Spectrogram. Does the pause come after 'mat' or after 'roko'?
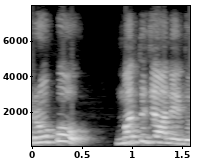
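after roko. There is a pause right after 'roko'. Stop the person; do not let them go.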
